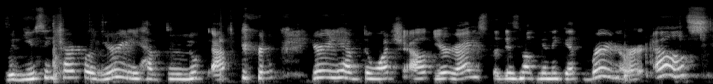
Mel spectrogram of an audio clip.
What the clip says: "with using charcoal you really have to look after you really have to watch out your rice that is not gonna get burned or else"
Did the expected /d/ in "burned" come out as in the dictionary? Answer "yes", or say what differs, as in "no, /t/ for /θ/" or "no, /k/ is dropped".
no, /d/ is dropped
